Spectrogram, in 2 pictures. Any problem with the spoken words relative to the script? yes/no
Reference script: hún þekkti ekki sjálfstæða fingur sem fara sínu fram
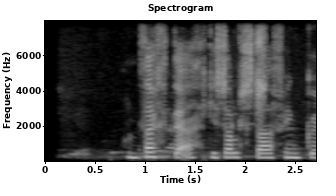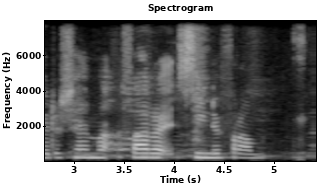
no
